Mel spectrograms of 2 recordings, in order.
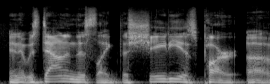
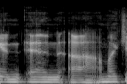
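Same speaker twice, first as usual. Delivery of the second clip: normal talking voice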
